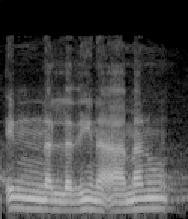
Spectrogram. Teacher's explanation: إن حرف مشدد، حرف أغن أو غن مشدد، مقدار الغن فيه حركتين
